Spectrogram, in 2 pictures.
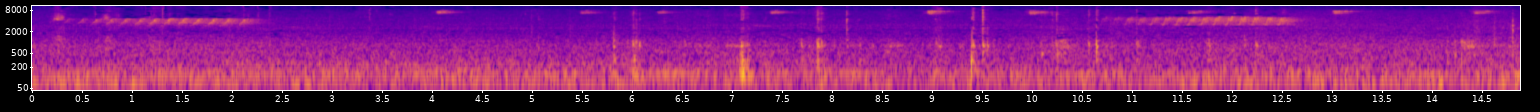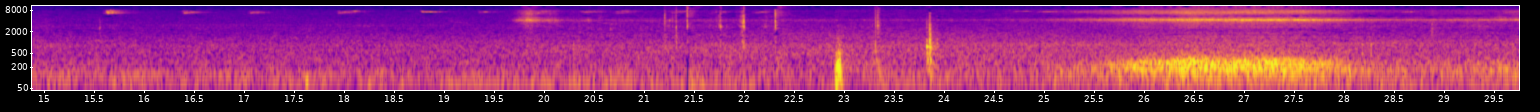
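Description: Outdoor ambience: a small bird chirping over and over, and two buzzing insect calls of about two seconds each, one at the start and one near the middle. Later come a few sharp clicks, and a low rushing swell near the end that is the loudest sound.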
